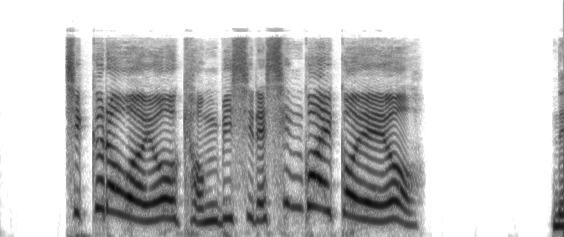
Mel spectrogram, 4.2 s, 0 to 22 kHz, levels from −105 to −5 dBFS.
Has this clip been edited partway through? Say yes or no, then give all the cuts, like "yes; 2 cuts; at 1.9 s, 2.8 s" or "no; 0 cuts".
yes; 1 cut; at 3.2 s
